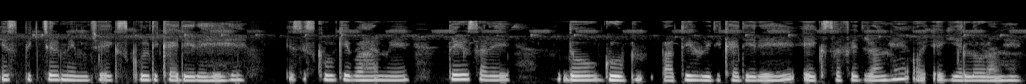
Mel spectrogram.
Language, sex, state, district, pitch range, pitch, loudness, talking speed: Hindi, female, Nagaland, Kohima, 185-210 Hz, 195 Hz, -18 LUFS, 195 wpm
